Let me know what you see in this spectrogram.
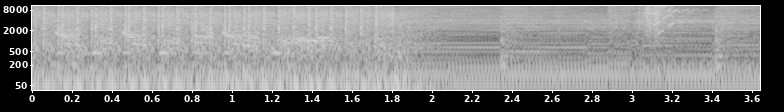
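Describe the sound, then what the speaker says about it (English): Rapid gunfire from a shooting attack in the video game Persona 5 Royal, a dense burst of shots over a busy battle soundtrack with talk underneath, thinning into a few sharper cracks. "Maybe we'll just shoot you."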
